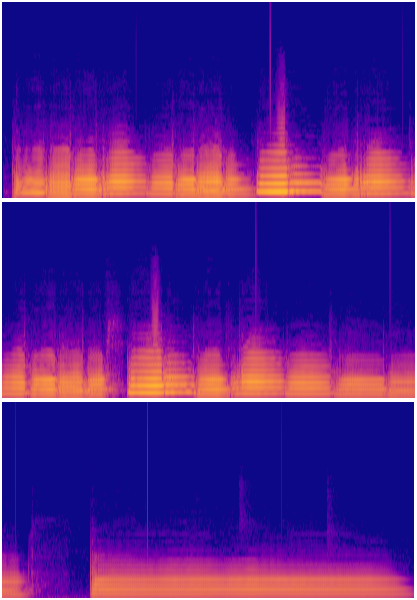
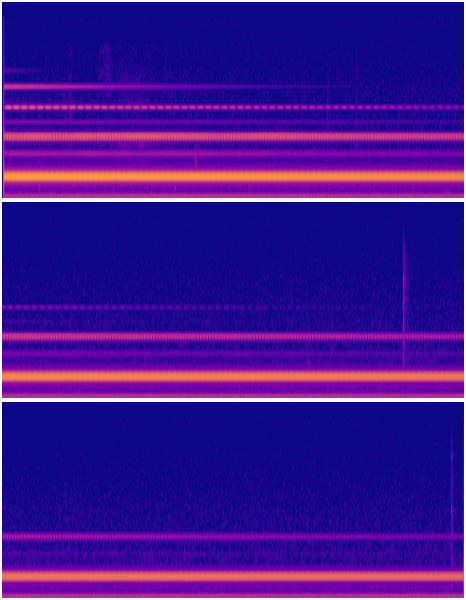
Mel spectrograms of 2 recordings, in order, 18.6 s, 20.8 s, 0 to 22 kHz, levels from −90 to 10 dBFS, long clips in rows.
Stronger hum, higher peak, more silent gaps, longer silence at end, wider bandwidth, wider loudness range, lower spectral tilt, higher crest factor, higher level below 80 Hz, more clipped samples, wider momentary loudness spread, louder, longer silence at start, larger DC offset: neither; first, 0 dBFS vs -10 dBFS; neither; about the same, 0.05 s vs 0 s; second, 2.8 kHz vs 3.9 kHz; about the same, 10 LU vs 12 LU; first, -12.5 dB/octave vs -5.5 dB/octave; first, 18 dB vs 12 dB; first, -42 dBFS vs -52 dBFS; neither; second, 11 LU vs 14 LU; first, -18 LUFS vs -22 LUFS; first, 0.15 s vs 0 s; neither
